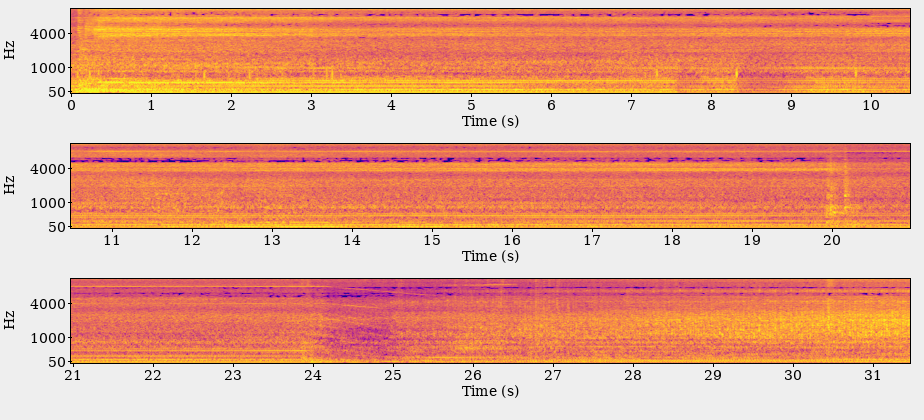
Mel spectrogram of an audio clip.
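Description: Diesel engine of an Iveco Stralis garbage truck running steadily at idle, with a few steady tones over it. The sound dips briefly about eight seconds in and again near twenty-five seconds.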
